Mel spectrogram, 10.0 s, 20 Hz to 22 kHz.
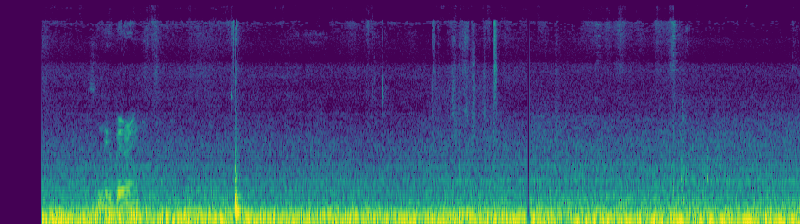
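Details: Carrier rooftop unit 20 hp motor after bearing replacement runs with a smooth, steady low hum and quiet bearings, no grinding, ticking or squeal; back bearing had failed.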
